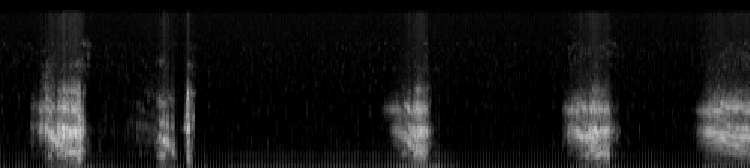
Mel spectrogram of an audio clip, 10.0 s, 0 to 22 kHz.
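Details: Carpathian red deer stag in the Bucovina mountains of Romania during the 2022 rut, late September: five short harsh roars, one doubled, spaced about two seconds apart over quiet background.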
